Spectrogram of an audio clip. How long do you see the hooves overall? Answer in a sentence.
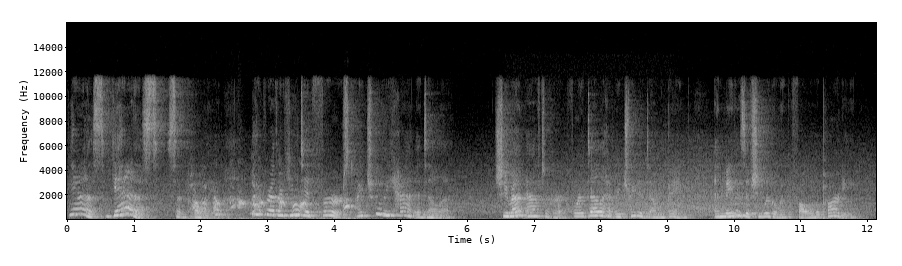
The hooves can't be heard in this clip.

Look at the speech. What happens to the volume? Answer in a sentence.
The loudness of the speech stays about the same.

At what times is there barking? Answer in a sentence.
The barking can be heard from 1.9 to 4.4 s and from 6.5 to 9.1 s.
